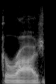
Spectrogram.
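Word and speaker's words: Gouraige: Well, and that's why, like, undrafted free agent Noah Henderson and undrafted free agent Richard Garage, and that's pronounced Garage, by the way.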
